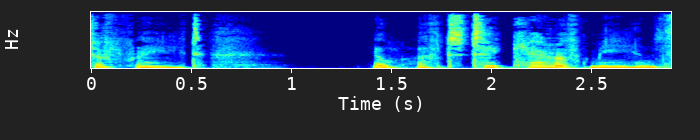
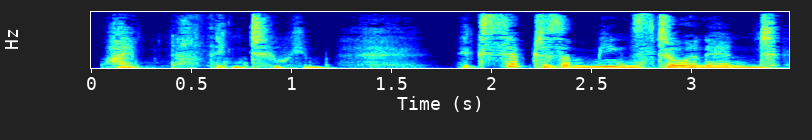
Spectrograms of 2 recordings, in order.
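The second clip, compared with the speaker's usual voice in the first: high, shaking, half-whispered reply; a wavering, hurt answer; shakily; 5 semitones higher than usual. Acted. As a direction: let the voice tremble. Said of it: "before replying shakily".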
